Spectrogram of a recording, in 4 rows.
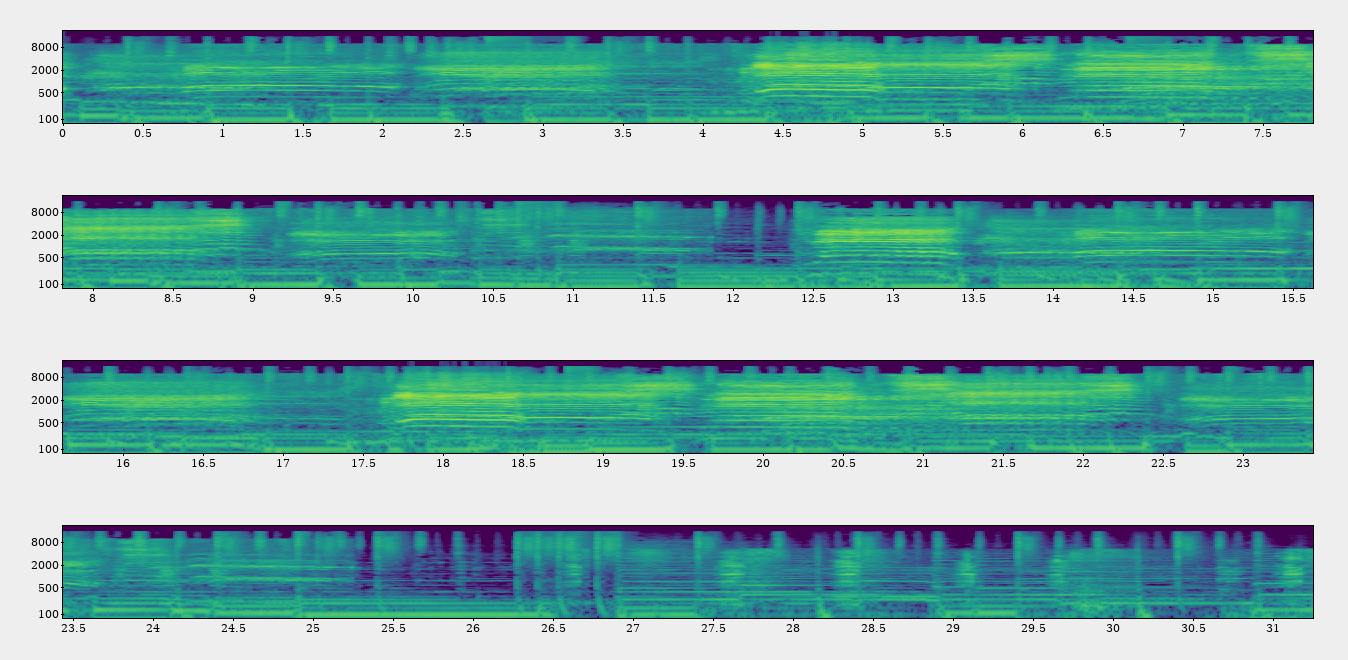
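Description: Sheep bleating again and again, about twenty short, quavering calls one after another, over background music. The calls stop about 25 seconds in.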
